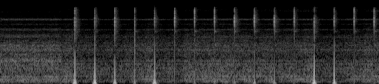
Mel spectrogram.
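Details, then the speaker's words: Sharp, regular snapping clicks about five per second over faint room hum: Q-switched laser pulses during a second tattoo-removal treatment of old tribal tattoo ink on the inner arm. "what this does is it equally distributes Energy across the beam allowing for a much more efficient much safer treatment with every treatment"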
